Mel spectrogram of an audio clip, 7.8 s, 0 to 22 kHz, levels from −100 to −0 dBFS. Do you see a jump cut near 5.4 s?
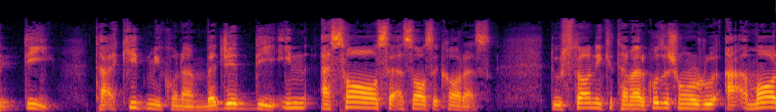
no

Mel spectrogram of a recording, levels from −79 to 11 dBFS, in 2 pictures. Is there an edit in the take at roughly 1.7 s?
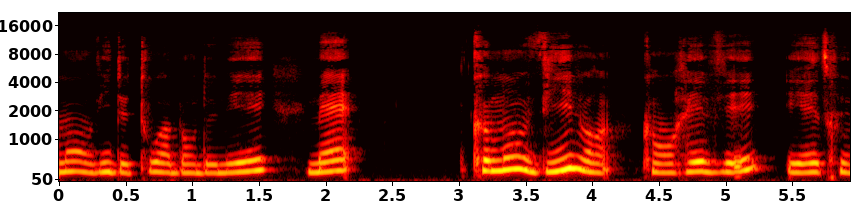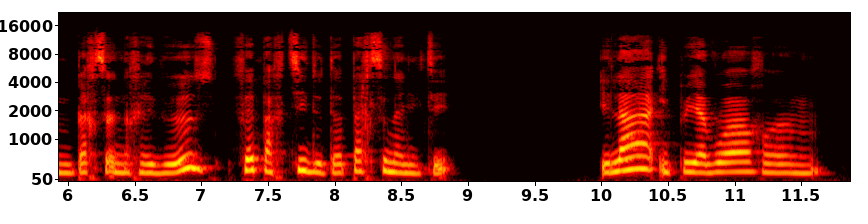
no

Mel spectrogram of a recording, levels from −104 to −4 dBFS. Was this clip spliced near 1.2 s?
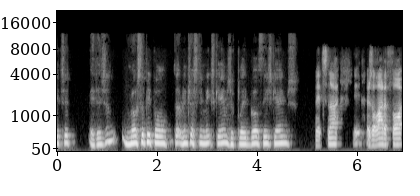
yes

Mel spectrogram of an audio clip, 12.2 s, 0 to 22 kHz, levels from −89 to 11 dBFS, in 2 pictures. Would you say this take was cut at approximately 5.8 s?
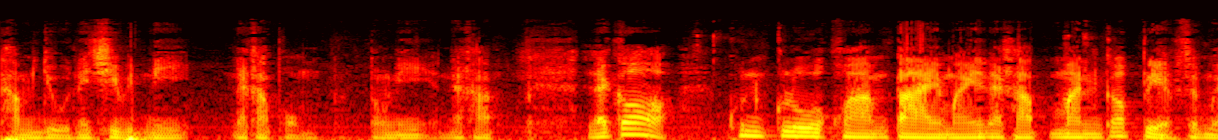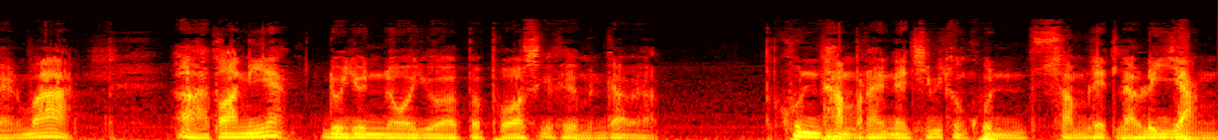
no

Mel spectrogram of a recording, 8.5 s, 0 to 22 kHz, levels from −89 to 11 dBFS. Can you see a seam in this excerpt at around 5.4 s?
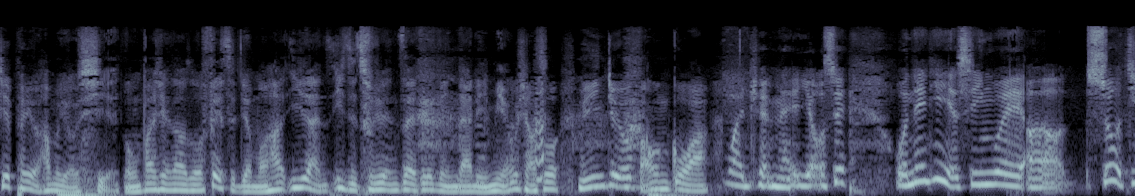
yes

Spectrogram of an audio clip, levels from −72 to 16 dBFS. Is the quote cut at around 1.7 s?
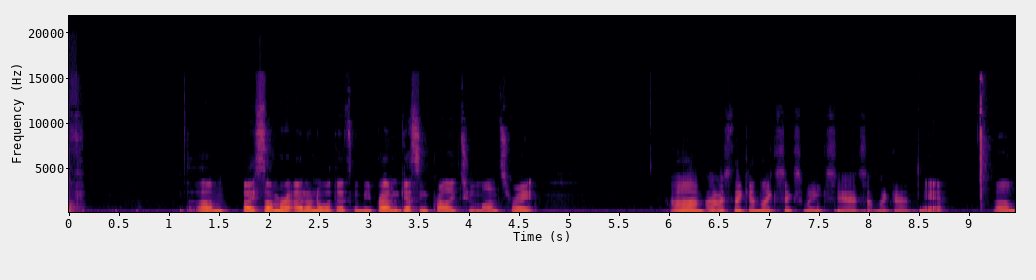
no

